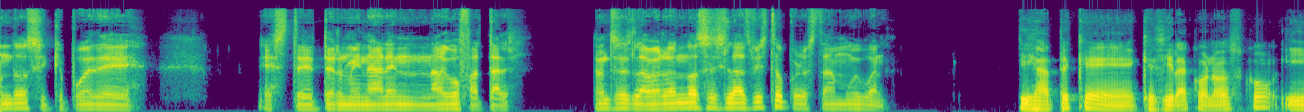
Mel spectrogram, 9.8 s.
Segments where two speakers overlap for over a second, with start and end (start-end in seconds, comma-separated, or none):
none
